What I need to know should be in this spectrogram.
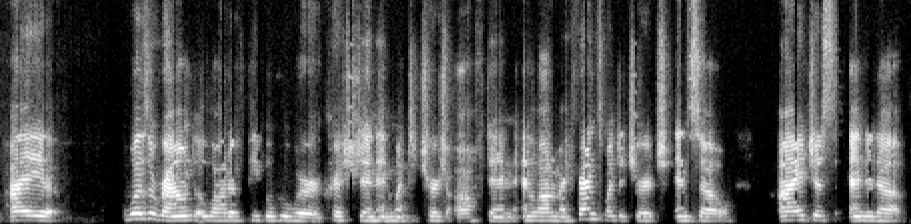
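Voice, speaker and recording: A woman in her twenties from the United States, a guest telling her story in a loose, chatty way with plenty of "um" and "like". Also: mid-range voice. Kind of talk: casual personal storytelling. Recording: dull lo-fi sound.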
